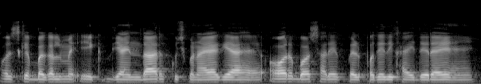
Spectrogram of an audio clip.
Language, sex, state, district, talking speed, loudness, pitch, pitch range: Hindi, male, Jharkhand, Ranchi, 225 wpm, -19 LUFS, 115 Hz, 110-120 Hz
